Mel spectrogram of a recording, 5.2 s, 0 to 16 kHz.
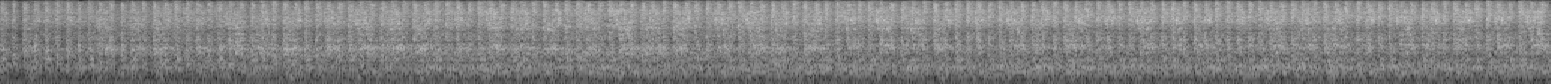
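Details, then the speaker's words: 2014 VW Jetta TDI diesel, almost 300,000 miles, with the emissions fix parts, idling under the car: an uneven, loping knock about two beats a second, a worn dual mass flywheel that sounds like a galloping horse. "This dual mass flywheel kind of sounds like a horse galloping."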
